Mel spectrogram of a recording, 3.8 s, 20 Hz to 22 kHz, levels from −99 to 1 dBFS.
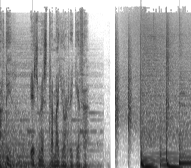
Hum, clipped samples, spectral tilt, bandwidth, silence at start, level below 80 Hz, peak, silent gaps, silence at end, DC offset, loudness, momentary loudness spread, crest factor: none; under 0.1%; -4.5 dB/octave; 18.5 kHz; 0 s; -18 dBFS; 0 dBFS; 2.20-2.30 s; 0 s; under 0.1%; -15 LUFS; 9 LU; 14 dB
